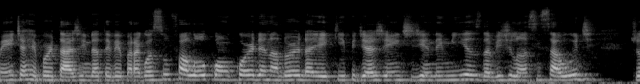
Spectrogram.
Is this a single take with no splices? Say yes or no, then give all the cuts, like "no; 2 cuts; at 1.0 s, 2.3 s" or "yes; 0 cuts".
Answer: yes; 0 cuts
